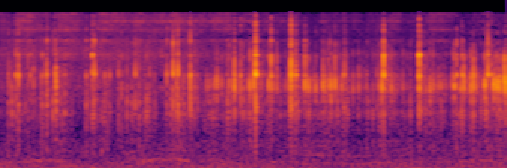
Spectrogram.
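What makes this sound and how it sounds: A small, open clear plastic jar full of small pastel powder pearls is held in one hand with long pink nails while a fluffy makeup brush swirls and stirs the pearls. The pearls make a quiet, bright, irregular rattling with many small clicky ticks and no low end.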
